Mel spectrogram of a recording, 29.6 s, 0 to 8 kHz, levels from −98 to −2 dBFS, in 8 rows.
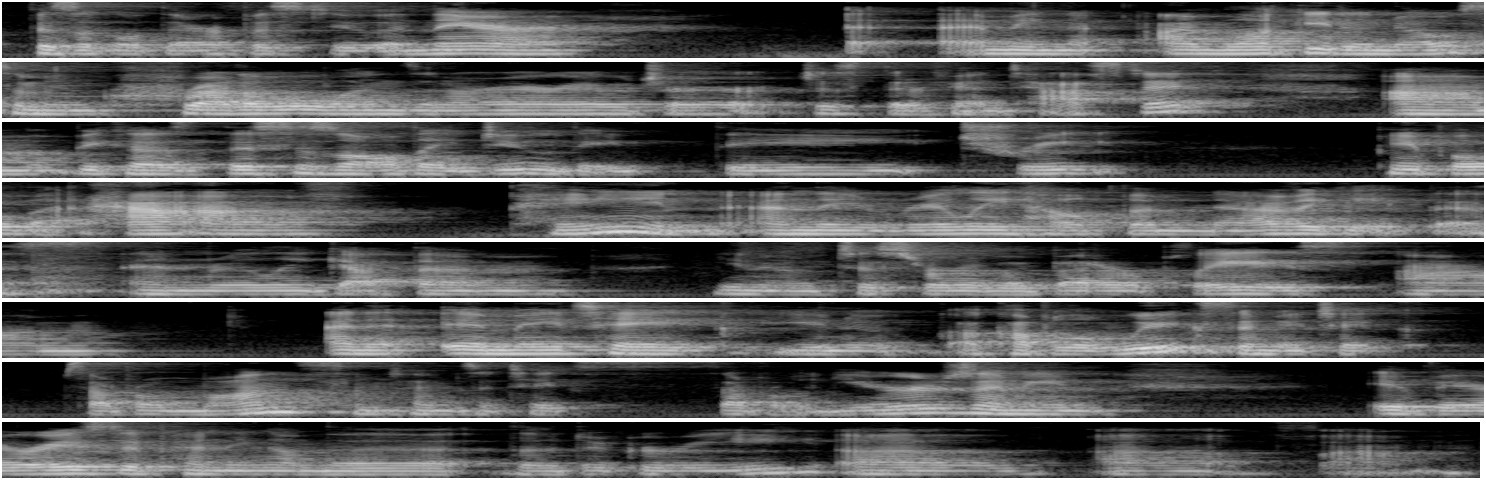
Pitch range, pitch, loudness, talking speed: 140-155 Hz, 145 Hz, -28 LUFS, 175 wpm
